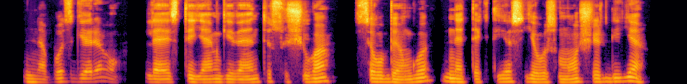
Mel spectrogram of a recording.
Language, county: Lithuanian, Tauragė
